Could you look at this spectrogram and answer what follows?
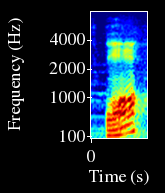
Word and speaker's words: Tours: Tours we can just leave. Trois, I think I've been told this is pronounced.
